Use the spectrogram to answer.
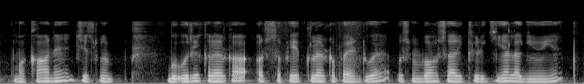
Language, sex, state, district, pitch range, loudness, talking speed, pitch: Hindi, male, Bihar, Supaul, 135-145 Hz, -18 LUFS, 195 wpm, 135 Hz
